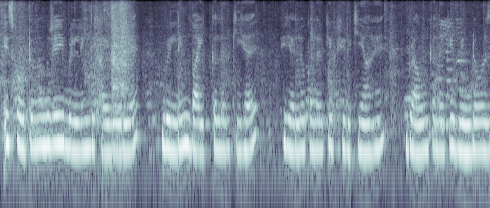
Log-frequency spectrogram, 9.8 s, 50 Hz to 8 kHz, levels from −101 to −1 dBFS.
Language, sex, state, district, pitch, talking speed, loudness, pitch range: Hindi, female, Rajasthan, Jaipur, 210 Hz, 155 wpm, -14 LUFS, 200-230 Hz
